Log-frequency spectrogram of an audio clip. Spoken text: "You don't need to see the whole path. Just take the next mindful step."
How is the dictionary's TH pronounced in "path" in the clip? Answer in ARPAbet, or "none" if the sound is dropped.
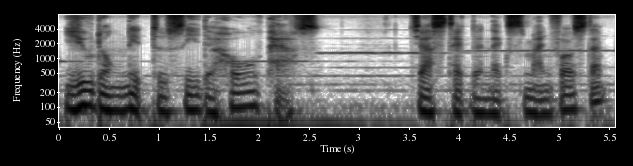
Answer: S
